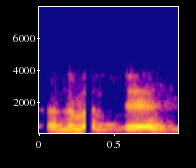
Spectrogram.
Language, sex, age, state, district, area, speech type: Hindi, male, 18-30, Uttar Pradesh, Bhadohi, rural, conversation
